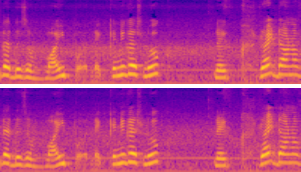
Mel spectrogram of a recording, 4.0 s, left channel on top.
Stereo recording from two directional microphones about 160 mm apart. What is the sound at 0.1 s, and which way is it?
A woman's voice, 10° left (ahead or behind).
